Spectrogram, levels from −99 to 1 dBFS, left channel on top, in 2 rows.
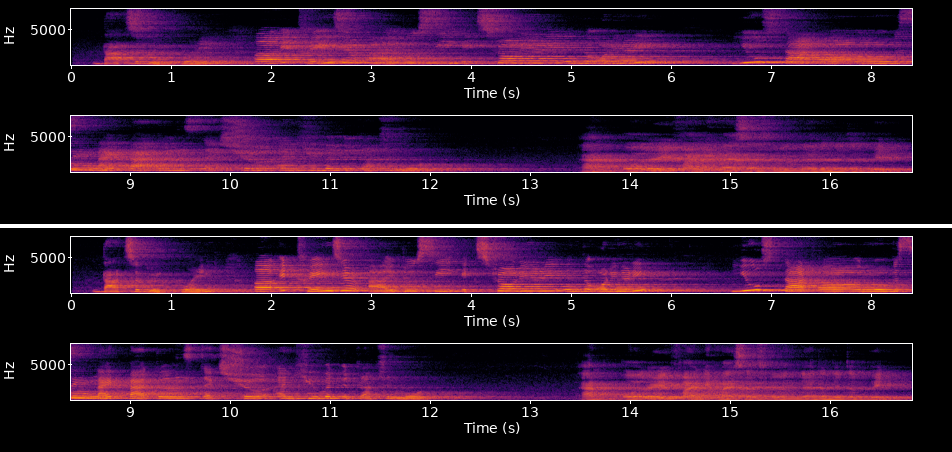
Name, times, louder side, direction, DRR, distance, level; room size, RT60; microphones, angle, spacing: voice 1, 0.2-1.4 1.8-5.8 6.6-12.0, right 5 dB, 90° right, 4 dB, 0.3 m, -29 dB
voice 2, 13.5-16.6, right 1 dB, 55° right, -1 dB, 0.9 m, -36 dB
8.0 x 2.9 x 5.4 m, 2.8 s
head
